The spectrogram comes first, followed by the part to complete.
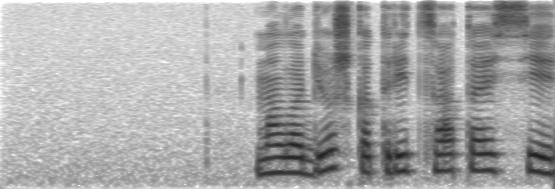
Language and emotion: Russian, neutral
